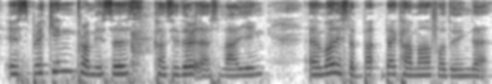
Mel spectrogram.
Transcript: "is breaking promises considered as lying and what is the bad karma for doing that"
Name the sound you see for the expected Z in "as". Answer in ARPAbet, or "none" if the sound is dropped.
S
